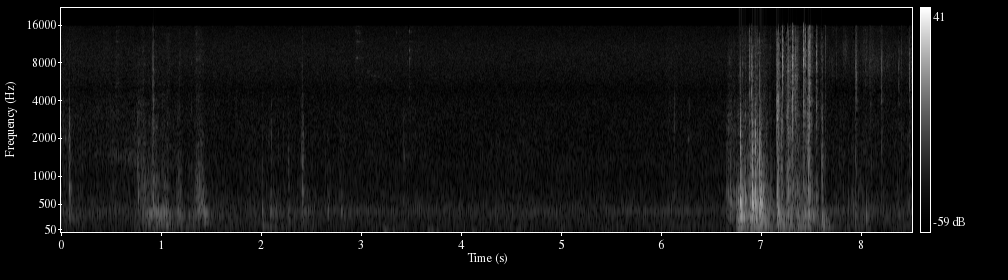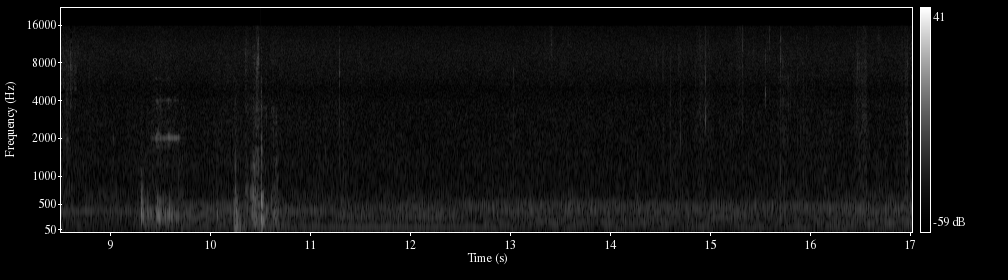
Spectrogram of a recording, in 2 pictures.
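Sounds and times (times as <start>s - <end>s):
scraping rustle of wires: 14.3s - 17.0s.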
